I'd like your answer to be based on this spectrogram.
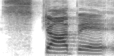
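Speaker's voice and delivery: real laughing protest; laughing stop it. Real, not acted. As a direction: protest while cracking up. Laughing at Celie.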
